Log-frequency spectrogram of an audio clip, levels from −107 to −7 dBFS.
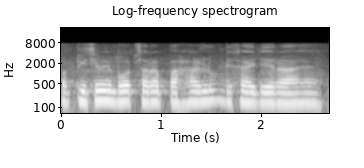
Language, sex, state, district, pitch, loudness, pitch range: Hindi, male, Arunachal Pradesh, Papum Pare, 145 Hz, -14 LUFS, 135-150 Hz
